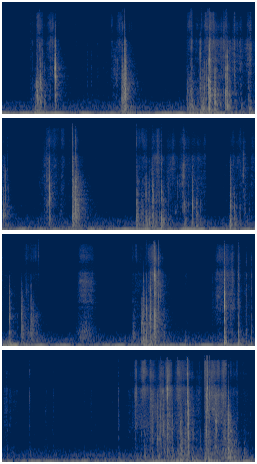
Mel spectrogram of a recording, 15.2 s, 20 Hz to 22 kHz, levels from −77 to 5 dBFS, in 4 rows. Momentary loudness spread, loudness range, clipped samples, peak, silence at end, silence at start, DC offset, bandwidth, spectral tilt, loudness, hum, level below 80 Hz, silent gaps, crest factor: 23 LU; 8 LU; under 0.1%; -4 dBFS; 0 s; 0 s; under 0.1%; 18 kHz; -1.5 dB/octave; -35 LUFS; none; -46 dBFS; none; 36 dB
